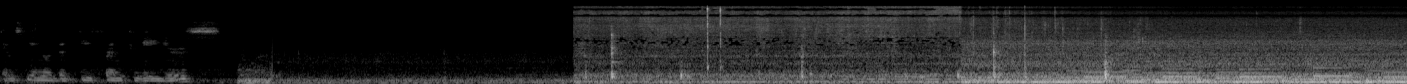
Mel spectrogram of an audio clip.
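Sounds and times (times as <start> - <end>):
onions sizzling in a pan: 5.8 - 14.0.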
